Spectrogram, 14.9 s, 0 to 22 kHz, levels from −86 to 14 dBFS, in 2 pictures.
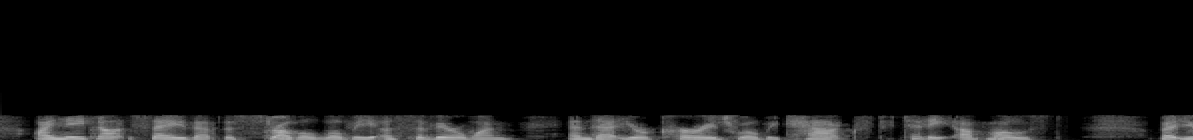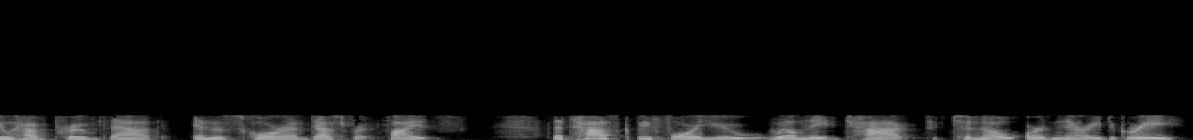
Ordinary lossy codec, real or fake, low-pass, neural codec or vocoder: AAC, 16 kbps; fake; 7.2 kHz; codec, 16 kHz, 2 kbps, X-Codec, WavLM features, trained on Multilingual LibriSpeech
